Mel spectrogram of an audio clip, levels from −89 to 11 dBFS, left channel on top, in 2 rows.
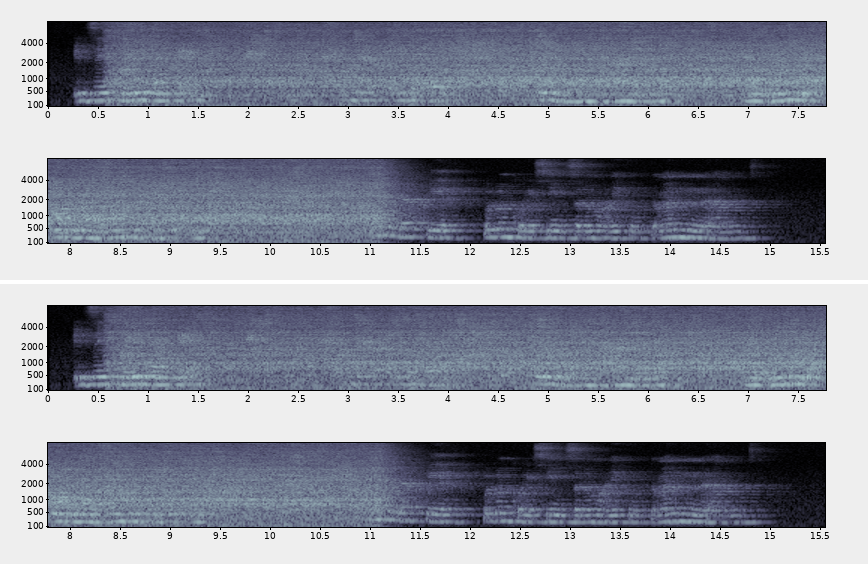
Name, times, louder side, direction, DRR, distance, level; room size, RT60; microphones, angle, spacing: voice 1, 0.2-1.6 4.8-6.6 6.9-9.3, right 1 dB, 50° right, -10 dB, 1.4 m, -25 dB
sound 1, 0.5-11.1, left 1 dB, 5° left, 0.8 m, -22 dB
voice 2, 2.9-4.2 11.0-11.9 12.1-14.8, left 2 dB, 80° right, -8 dB, 0.6 m, -30 dB
2.8 x 2.1 x 2.7 m, 1.0 s
head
